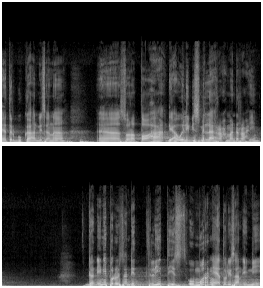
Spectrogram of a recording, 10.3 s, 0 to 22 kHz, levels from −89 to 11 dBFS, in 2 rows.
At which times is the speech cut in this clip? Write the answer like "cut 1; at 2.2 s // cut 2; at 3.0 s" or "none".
none

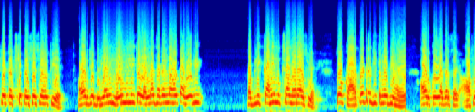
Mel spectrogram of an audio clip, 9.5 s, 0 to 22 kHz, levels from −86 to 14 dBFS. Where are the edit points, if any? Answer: cut 1; at 8.1 s

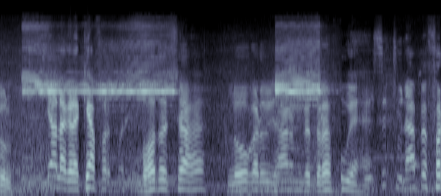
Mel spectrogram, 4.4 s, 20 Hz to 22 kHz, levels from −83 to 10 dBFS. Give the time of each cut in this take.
cut 1; at 3.4 s

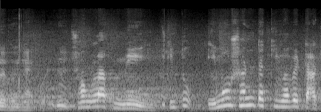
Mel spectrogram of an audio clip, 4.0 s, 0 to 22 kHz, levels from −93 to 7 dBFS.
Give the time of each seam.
cut 1; at 2.0 s

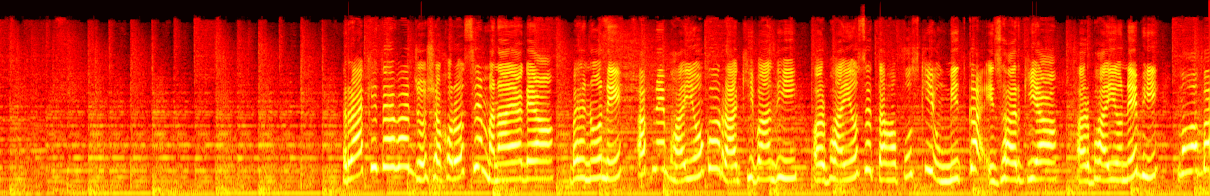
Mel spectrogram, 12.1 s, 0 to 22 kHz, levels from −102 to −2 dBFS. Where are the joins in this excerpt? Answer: cut 1; at 2.4 s

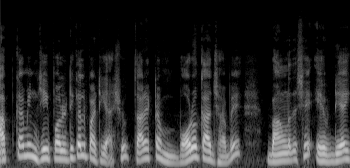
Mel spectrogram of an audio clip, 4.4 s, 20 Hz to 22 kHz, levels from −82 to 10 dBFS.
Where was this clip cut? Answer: none

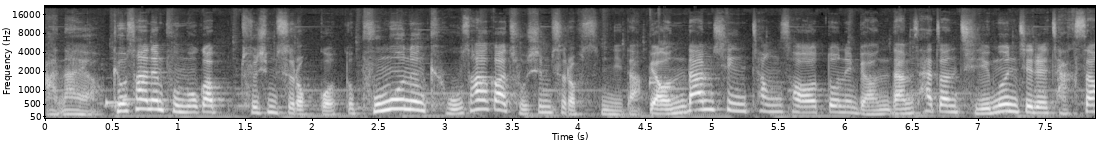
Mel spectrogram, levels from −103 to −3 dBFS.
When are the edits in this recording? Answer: cut 1; at 4.5 s

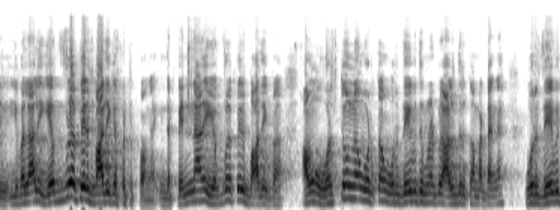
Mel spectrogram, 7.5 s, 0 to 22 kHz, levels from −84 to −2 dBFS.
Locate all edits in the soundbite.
none

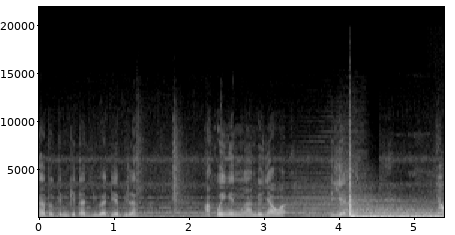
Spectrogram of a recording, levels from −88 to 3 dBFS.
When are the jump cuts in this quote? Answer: none

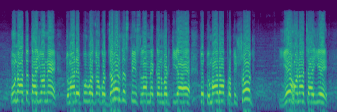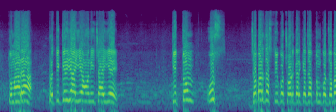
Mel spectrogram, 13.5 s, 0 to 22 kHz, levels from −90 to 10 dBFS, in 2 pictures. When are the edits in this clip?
none

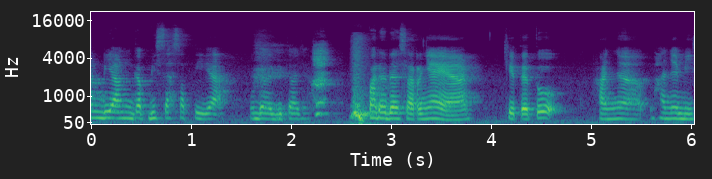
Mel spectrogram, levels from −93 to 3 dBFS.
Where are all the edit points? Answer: cut 1; at 2.5 s

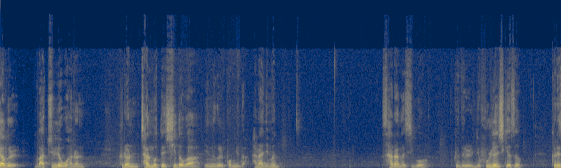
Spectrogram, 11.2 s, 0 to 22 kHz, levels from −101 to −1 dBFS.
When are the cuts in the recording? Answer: cut 1; at 5.0 s

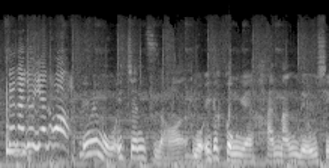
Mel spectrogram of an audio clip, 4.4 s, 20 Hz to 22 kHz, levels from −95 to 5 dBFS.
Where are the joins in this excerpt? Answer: cut 1; at 1.0 s

